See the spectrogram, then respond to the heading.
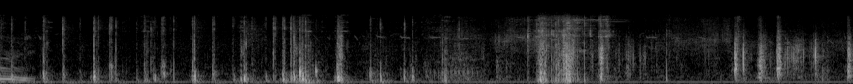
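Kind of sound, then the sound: animal, horses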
